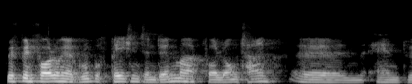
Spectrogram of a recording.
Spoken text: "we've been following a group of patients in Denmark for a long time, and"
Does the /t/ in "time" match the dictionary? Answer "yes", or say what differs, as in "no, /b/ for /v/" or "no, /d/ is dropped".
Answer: no, /s/ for /t/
